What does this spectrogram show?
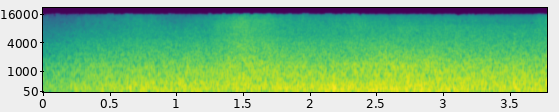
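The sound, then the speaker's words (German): Heavy storm surf crashes continuously against a sloop with roaring wind tearing its sail back and forth, a dense, loud wash of water and gusts filling the whole clip with no pauses or voices. “schlugen die Wellen auf die Schaluppe ein der Wind riss das Segel hin und her”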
